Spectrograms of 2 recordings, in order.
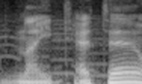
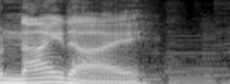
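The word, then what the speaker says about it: Nighteye: Naitete or Naitit? Oh, Night Eye.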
